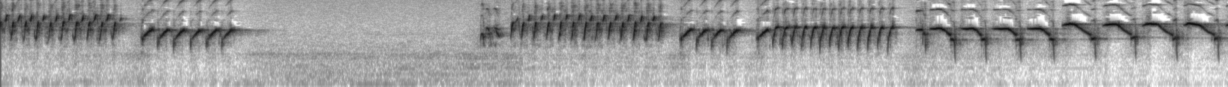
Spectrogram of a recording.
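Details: Canary singing in the 'crystal' style kept for training competition birds: rapid high trills, a brief pause, then successive trill phrases ending in a string of downward-sweeping whistled notes at about four per second.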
